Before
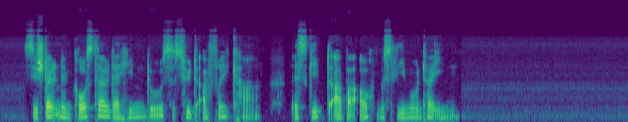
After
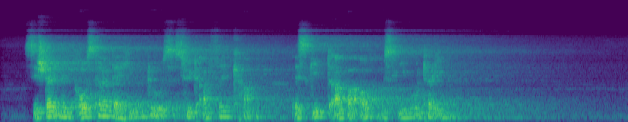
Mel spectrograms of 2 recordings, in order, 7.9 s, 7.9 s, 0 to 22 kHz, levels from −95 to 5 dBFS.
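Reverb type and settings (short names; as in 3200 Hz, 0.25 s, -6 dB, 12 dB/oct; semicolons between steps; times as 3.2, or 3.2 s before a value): two-slope reverb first 0.45 s, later 4.5 s, from -18 dB, DRR -5.5 dB; gain -7.5 dB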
